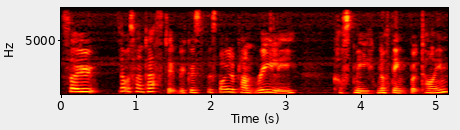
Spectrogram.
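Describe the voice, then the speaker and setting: Through noticeable background noise, a woman with a British accent speaks at a fairly high pitch with lively intonation. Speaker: eco-living vlogger. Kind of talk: casual vlog talk.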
